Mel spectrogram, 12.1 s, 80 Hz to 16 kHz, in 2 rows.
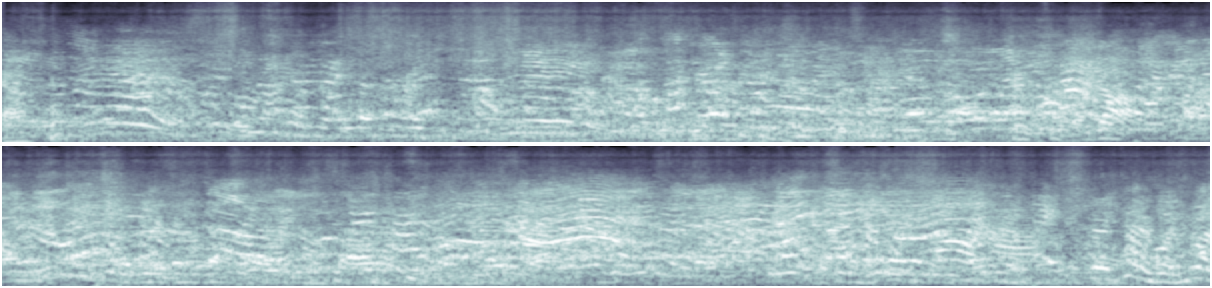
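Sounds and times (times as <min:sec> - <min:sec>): crowd of students talking: 0:00.0 - 0:12.0.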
